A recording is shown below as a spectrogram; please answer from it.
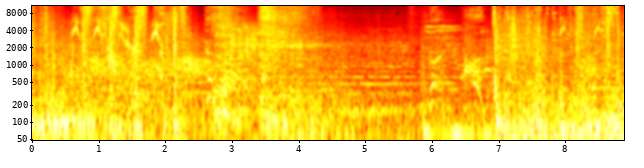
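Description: Hogwarts Legacy gameplay full of booming fiery Confringo spell blasts, loud repeated bursts and crashes layered over game music and effects, with a voice calling out spell names throughout.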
